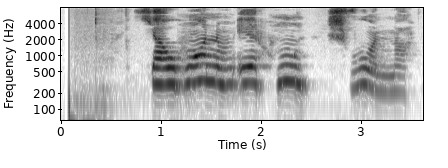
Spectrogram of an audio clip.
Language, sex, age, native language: Icelandic, female, 7, Icelandic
